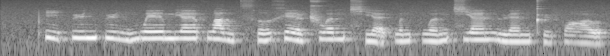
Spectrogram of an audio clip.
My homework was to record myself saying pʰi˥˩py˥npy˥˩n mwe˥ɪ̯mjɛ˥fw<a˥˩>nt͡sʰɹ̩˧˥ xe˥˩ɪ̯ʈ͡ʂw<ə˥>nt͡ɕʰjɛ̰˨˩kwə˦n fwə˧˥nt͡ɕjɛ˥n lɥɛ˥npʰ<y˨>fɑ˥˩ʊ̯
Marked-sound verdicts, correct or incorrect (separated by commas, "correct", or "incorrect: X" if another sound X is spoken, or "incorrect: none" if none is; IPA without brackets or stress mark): correct, correct, correct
